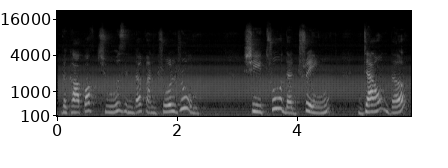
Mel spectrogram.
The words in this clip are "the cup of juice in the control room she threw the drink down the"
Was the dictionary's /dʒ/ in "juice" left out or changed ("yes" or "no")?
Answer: yes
